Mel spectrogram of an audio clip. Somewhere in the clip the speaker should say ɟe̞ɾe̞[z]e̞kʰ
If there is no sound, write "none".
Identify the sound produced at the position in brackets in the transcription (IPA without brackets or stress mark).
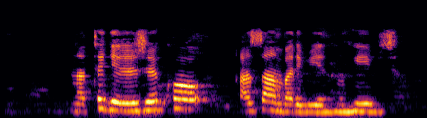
ʒ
